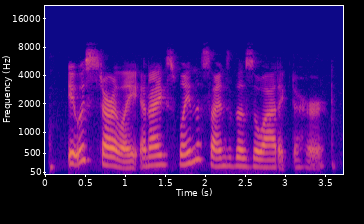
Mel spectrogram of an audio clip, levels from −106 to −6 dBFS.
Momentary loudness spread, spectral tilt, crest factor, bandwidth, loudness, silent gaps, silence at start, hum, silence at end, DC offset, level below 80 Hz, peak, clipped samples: 14 LU; -3 dB/octave; 18 dB; 8.4 kHz; -44 LUFS; none; 0.05 s; none; 0.25 s; under 0.1%; under -90 dBFS; -26 dBFS; under 0.1%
